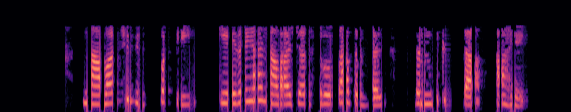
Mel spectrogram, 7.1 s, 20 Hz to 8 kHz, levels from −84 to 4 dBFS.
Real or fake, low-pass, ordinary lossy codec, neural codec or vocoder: real; 7.2 kHz; AAC, 16 kbps; none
